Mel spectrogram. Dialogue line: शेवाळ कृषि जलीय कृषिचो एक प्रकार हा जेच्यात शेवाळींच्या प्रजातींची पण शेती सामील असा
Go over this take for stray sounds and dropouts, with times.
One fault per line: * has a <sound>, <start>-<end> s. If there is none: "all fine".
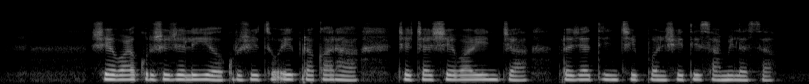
all fine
